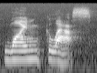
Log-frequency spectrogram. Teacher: I lift the tongue up for the N and then shift immediately to the G.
